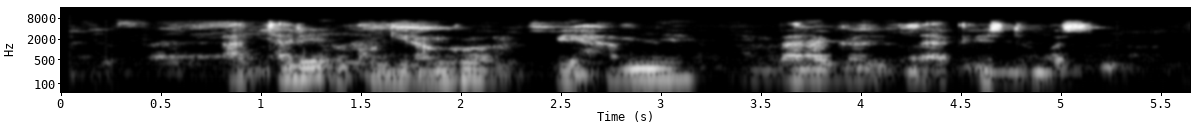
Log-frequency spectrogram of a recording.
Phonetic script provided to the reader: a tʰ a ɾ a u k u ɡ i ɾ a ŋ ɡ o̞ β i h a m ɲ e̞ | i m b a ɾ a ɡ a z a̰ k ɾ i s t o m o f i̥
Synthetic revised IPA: a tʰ a ɾ i u k u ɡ i ɾ a ŋ ɡ o̞ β i h a m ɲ e̞ | i m b a ɾ a ɡ a z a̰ k ɾ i s t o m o s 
